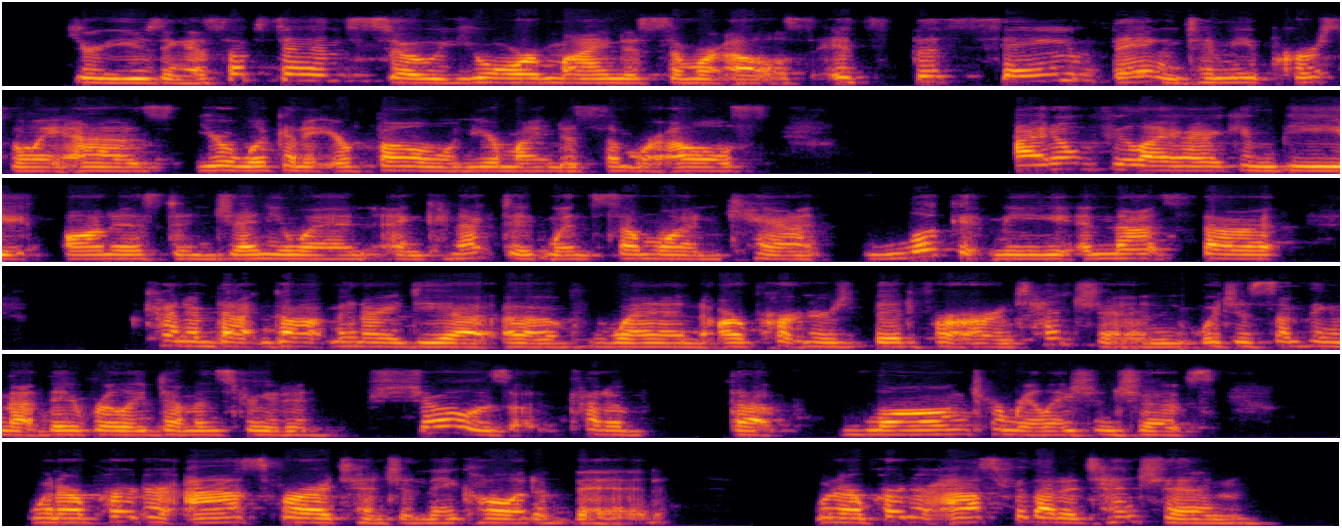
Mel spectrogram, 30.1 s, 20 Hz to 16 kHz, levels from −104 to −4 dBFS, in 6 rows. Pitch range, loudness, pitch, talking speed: 170-210 Hz, -27 LUFS, 180 Hz, 185 wpm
